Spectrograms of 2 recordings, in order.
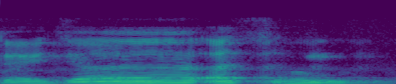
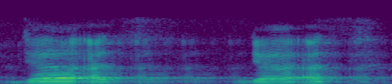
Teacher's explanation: Lalu kita lanjutkan faka'annama qatalan nasa jami'a wa man ahyaha faka'annama ahyan nasa jami'a wa laqad ja'athum. Ja'at ini ta itu ada hamsun, ada hembusan nafas ketika kita bacanya. Ja'at itu ada hembusan nafas.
